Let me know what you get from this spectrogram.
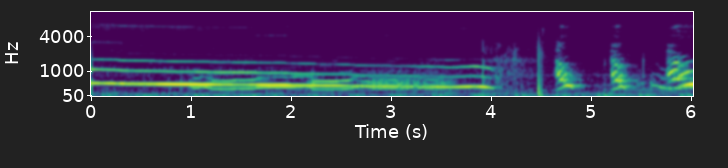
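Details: Rottweiler howling: a long steady drawn-out howl with stepped pitch shifts lasting about four seconds, followed by shorter rising and falling yelping howls and a sharp click.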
